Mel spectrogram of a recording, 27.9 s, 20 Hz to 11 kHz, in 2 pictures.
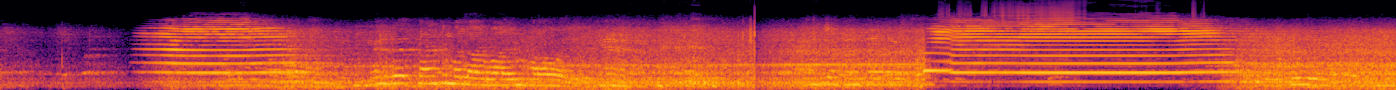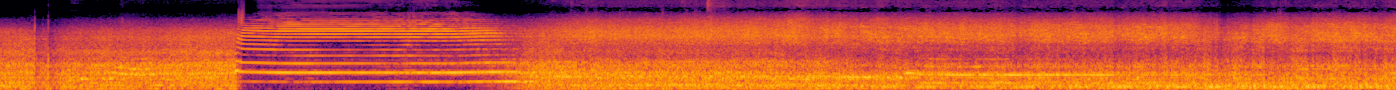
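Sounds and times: train rushing and rattling past: 0.0 - 27.9
train horn blasts: 1.3 - 3.0, 9.2 - 12.4, 16.3 - 19.2, 23.0 - 25.3.

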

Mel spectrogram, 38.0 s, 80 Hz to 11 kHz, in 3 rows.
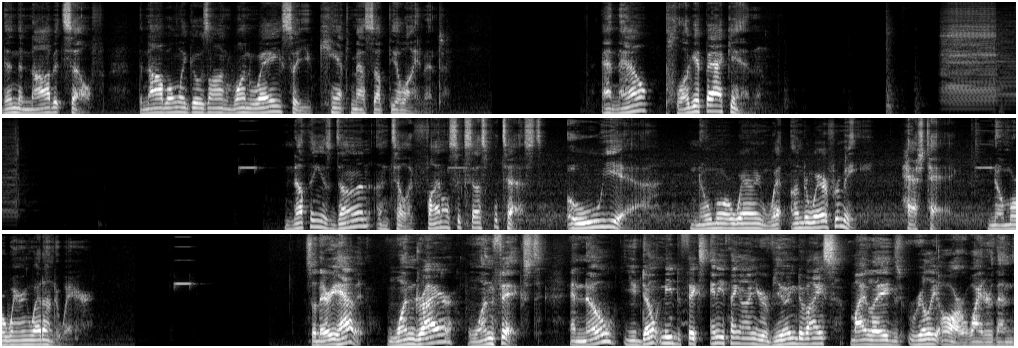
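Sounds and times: steady electric buzz: 11.7 - 13.1, 16.2 - 26.0.

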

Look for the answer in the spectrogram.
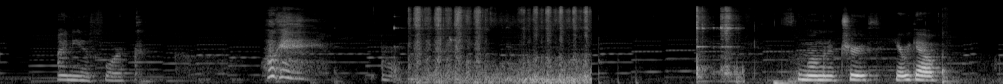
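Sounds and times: cheese grating on metal grater: 4.1 - 5.9.

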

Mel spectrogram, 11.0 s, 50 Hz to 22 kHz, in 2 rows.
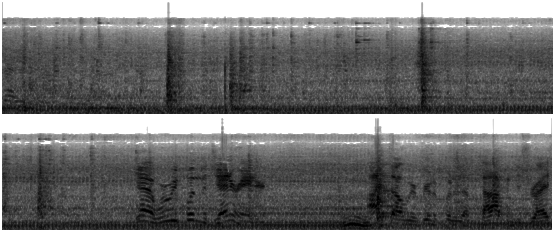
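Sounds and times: loader engine idling: 0.0 - 11.0.

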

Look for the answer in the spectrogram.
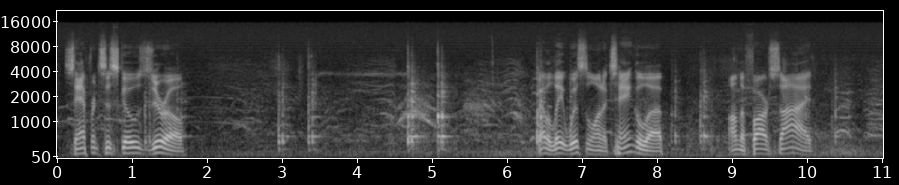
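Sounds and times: players shouting: 0.0 - 6.6, 9.1 - 11.0
low crowd noise: 0.0 - 11.0.

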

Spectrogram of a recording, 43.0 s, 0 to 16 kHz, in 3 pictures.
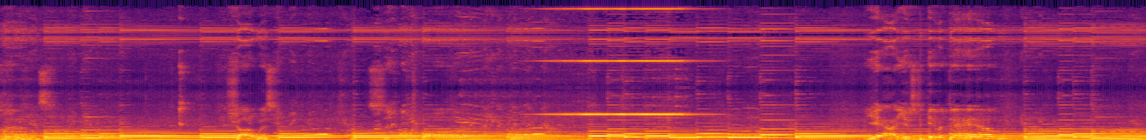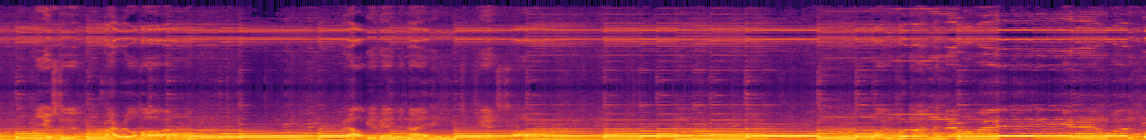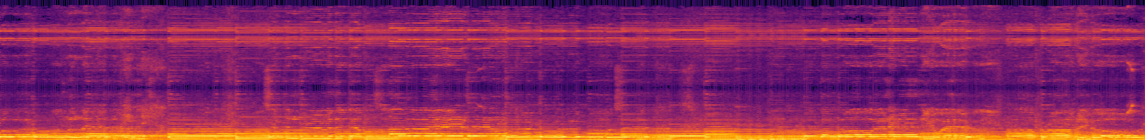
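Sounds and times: electronic keyboard chords: 0.0 - 42.9.

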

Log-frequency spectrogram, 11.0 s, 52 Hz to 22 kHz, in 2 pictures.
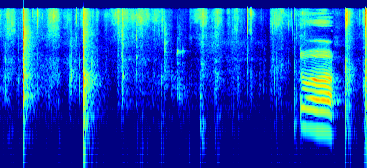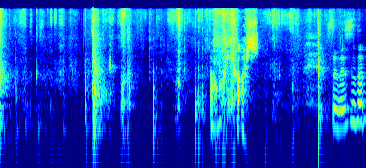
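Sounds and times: cardboard scraping and rustling: 5.4 - 10.1
taps and knocks on cardboard box: 6.8 - 8.7.

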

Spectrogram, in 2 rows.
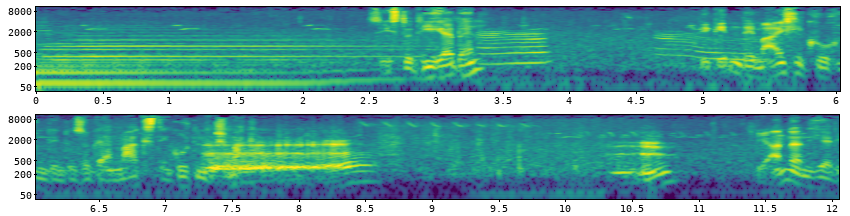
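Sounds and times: faint high chirps: 0.2 - 6.3
bear moaning call: 2.6 - 5.7, 7.3 - 8.6, 10.4 - 10.9.

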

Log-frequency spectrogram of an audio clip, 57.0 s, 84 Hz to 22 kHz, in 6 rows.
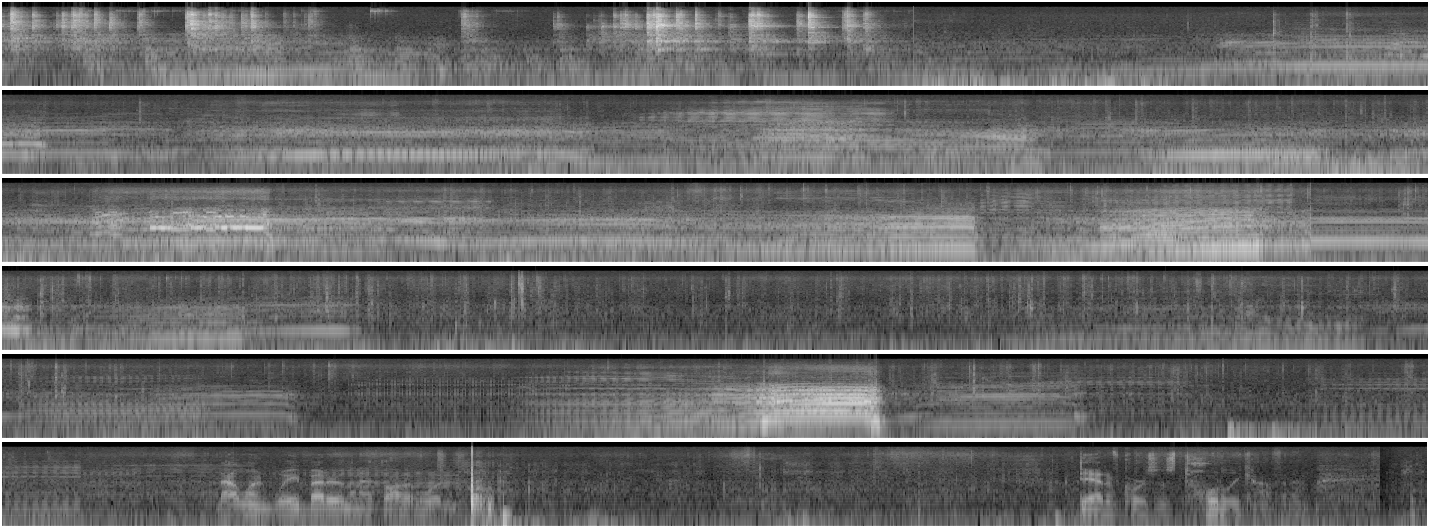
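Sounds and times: cows mooing: 0.0 - 6.1, 6.8 - 31.0, 35.2 - 46.1, 46.7 - 50.7
sharp clattering knocks: 0.0 - 6.1.

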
